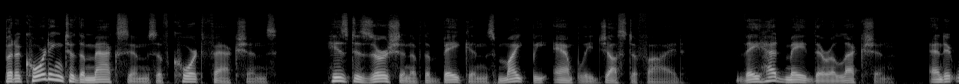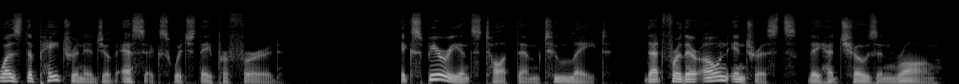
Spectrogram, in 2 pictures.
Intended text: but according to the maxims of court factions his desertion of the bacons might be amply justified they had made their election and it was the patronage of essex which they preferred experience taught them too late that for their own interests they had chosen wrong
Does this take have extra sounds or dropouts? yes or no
no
